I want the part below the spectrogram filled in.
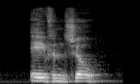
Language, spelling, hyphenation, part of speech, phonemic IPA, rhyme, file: Dutch, evenzo, even‧zo, adverb, /ˌeː.və(n)ˈzoː/, -oː, Nl-evenzo.ogg
- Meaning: likewise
